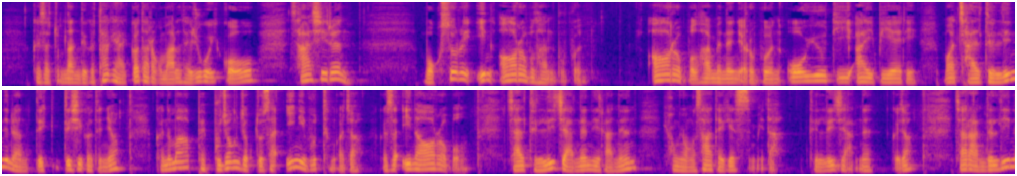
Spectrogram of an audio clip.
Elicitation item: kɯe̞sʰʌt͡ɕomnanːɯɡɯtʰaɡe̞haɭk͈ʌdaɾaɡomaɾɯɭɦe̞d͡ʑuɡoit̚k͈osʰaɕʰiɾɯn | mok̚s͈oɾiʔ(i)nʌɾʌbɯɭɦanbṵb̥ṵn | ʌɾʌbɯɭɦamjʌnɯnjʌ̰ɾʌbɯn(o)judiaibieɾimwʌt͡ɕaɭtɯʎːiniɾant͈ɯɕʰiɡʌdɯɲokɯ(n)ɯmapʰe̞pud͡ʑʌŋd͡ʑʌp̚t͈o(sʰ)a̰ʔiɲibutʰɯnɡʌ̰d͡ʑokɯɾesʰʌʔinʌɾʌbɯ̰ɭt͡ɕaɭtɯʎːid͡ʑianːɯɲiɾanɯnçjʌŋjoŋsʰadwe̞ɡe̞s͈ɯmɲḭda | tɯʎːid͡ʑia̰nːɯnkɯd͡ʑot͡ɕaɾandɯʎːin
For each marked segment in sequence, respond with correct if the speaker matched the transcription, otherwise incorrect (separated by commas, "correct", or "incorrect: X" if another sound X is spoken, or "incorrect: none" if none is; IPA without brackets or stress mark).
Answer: correct, correct, correct, correct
